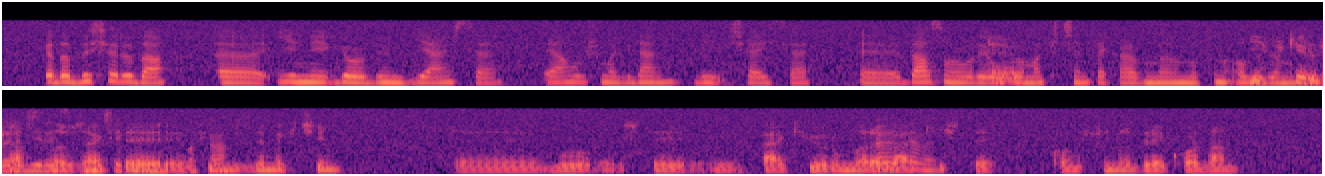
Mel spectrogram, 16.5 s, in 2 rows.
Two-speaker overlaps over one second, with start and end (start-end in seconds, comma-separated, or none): 7.8-9.7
